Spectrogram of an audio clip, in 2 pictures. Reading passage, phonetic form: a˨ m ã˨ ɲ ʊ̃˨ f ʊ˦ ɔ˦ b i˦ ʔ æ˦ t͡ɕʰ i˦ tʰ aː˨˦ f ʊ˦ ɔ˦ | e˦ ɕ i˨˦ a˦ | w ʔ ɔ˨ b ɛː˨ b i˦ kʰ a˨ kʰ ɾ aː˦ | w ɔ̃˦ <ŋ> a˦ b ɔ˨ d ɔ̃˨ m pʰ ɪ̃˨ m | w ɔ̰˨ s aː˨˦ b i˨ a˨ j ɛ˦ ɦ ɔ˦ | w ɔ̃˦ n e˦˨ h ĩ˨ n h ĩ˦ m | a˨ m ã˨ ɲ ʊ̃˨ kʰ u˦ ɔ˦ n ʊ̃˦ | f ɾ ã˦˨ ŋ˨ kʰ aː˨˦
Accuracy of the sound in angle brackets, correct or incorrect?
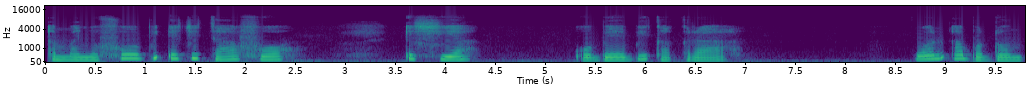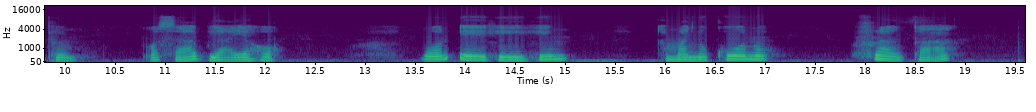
incorrect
